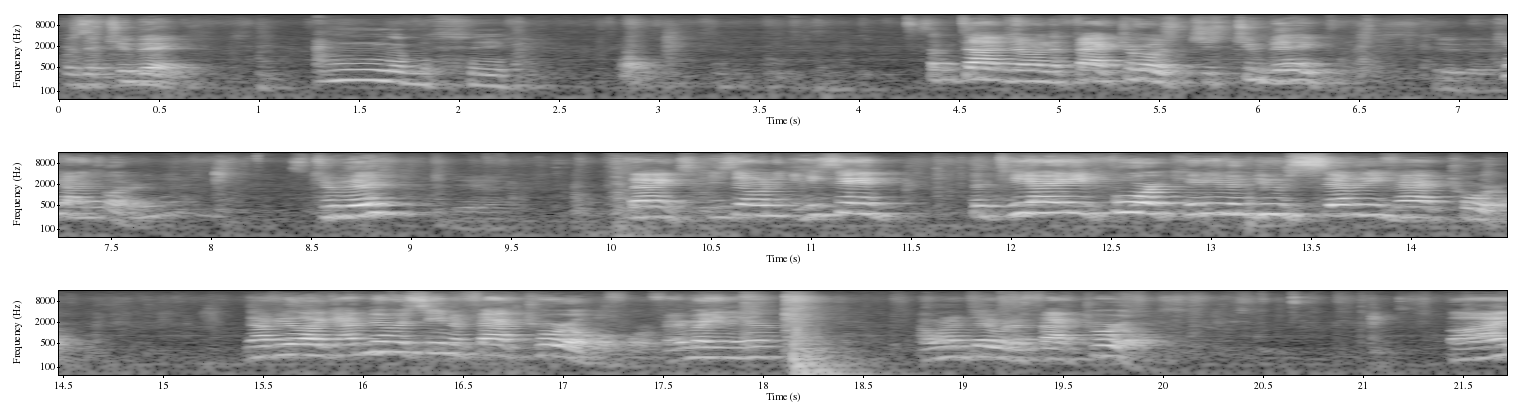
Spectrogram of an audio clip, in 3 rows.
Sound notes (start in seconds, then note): 2.0 voiceover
